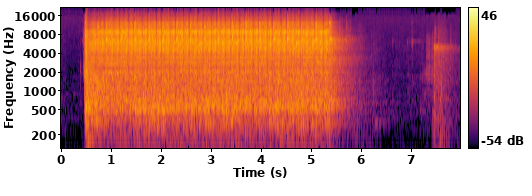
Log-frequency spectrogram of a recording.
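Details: Abandoned 2003 Exmark zero-turn mower on its own fuel system with choke: starter churns steadily about five seconds but never catches; choke cap pops off, fuel pump leaking; cranks, no start.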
